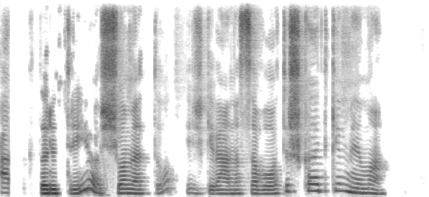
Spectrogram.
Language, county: Lithuanian, Vilnius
